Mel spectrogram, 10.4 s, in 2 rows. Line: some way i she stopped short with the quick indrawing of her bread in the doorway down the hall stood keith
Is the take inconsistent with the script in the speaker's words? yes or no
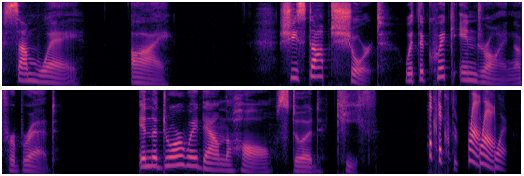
no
